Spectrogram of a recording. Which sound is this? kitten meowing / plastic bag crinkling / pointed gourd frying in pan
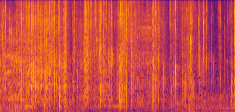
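plastic bag crinkling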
